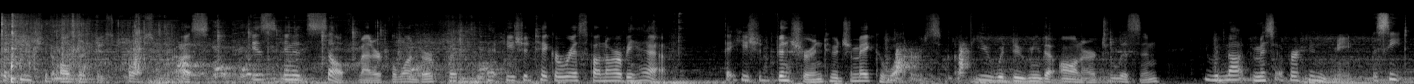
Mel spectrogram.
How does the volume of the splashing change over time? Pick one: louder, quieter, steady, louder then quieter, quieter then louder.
quieter.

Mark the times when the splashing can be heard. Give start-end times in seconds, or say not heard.
0.0-4.8.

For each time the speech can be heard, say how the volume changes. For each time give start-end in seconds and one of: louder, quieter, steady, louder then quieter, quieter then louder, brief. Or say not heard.
0.0-14.1 steady.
